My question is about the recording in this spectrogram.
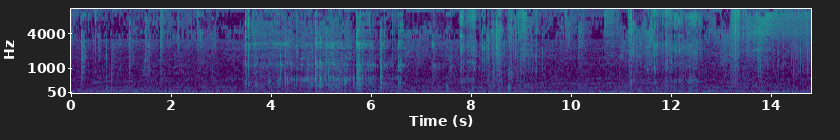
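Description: Crackly rustling and sharp taps of handling food, loudest a few seconds in, then scattered ticks and taps as salt is poured onto red chillies in a wooden mortar.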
